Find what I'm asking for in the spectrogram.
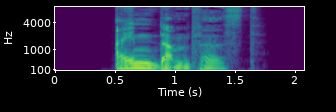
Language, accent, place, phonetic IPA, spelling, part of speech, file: German, Germany, Berlin, [ˈaɪ̯nˌdamp͡fəst], eindampfest, verb, De-eindampfest.ogg
- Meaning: second-person singular dependent subjunctive I of eindampfen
